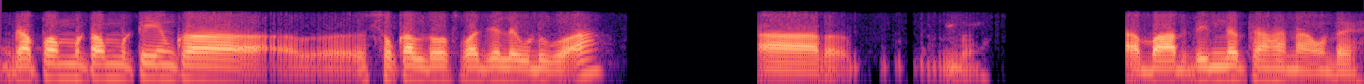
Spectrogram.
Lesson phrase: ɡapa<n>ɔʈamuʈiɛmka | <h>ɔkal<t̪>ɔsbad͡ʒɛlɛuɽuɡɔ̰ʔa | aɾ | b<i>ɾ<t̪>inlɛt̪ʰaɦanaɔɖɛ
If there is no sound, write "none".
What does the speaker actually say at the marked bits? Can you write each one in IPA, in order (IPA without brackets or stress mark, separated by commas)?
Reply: m, s, d̪, a, d̪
